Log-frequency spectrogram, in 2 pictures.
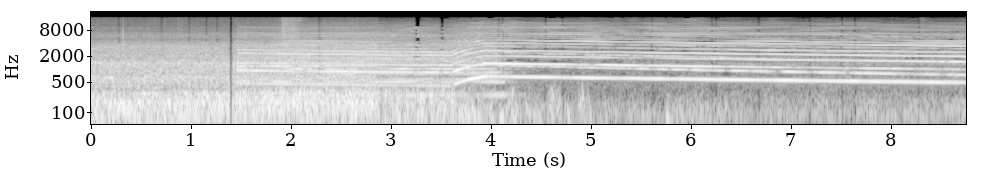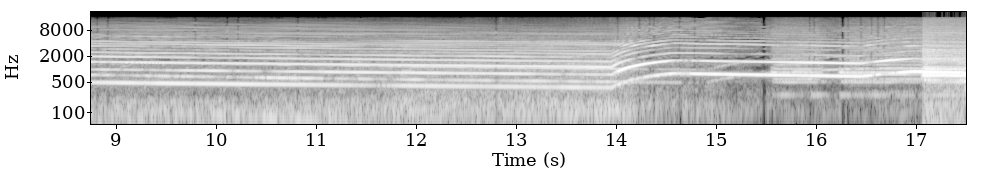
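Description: Fire truck siren winding up a few seconds in, then falling slowly in pitch for about ten seconds, and winding up again near the end, with the truck's engine running underneath at the start.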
